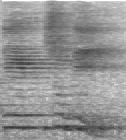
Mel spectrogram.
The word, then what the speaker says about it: kintsugi: Tulisannya kintsugi, bacanya lah kintsugi.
